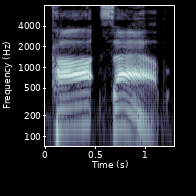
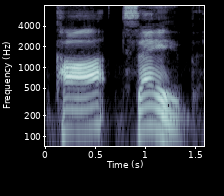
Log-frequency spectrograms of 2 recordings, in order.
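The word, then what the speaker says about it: חָצַב: The Hebrew word is katsab, pronounced ka-sab, or katseb, pronounced ka-sab.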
